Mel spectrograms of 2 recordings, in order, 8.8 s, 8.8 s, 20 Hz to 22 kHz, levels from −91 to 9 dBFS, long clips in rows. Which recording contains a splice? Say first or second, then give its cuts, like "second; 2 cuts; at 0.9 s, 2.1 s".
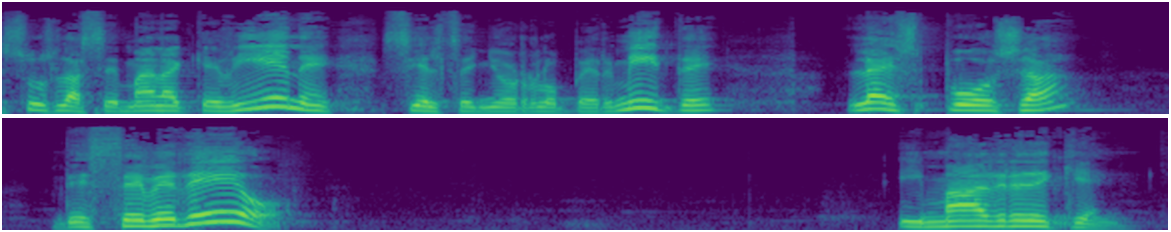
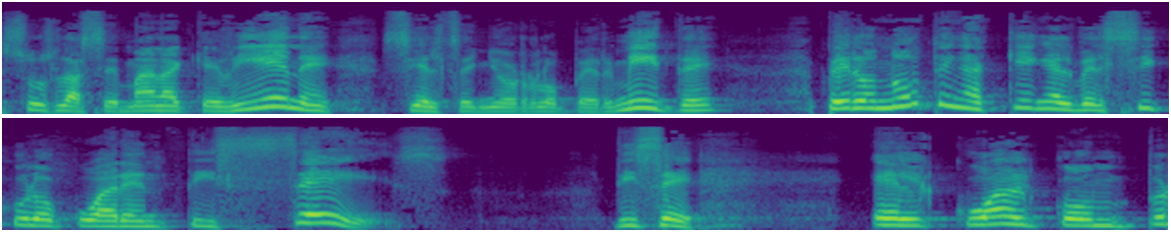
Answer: first; 1 cut; at 3.0 s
